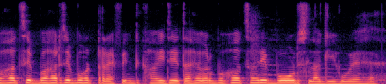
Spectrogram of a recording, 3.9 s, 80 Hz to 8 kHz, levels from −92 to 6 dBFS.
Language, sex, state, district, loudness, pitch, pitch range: Hindi, female, Bihar, Patna, -15 LUFS, 205 Hz, 195-215 Hz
